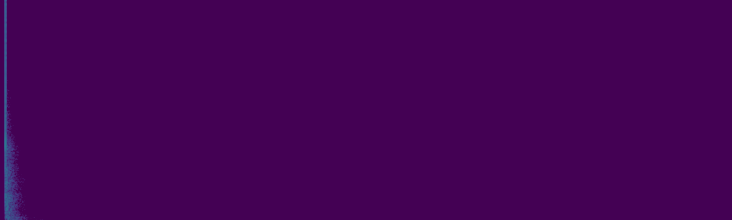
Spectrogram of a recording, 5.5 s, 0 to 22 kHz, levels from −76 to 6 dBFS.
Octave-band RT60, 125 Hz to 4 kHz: 0.80, 0.45, 0.40, 0.35, 0.30, 0.40 seconds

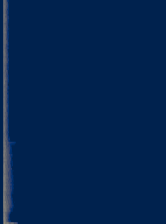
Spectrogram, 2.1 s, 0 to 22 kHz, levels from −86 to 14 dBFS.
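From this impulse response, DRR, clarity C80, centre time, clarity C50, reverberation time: −4.5 dB, 36.5 dB, 8 ms, 23.0 dB, 0.10 s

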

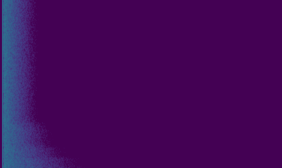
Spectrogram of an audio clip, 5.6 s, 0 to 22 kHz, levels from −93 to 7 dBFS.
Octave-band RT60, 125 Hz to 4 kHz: 2.5, 2.4, 2.4, 2.3, 1.9, 1.5 seconds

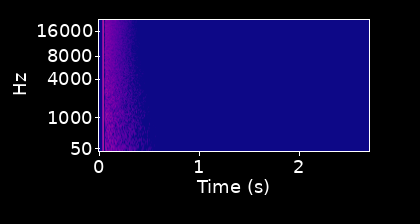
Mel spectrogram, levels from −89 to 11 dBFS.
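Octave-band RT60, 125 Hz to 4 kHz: 1.1, 1.1, 1.0, 0.90, 0.85, 0.80 seconds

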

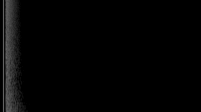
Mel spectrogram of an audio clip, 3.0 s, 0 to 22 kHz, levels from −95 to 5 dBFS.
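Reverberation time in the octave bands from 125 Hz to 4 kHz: 0.50, 0.50, 0.45, 0.40, 0.40, 0.35 seconds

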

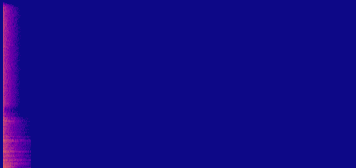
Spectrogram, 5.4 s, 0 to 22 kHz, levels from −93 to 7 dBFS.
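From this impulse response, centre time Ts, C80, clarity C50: 34 ms, 9.5 dB, 5.5 dB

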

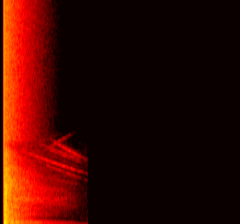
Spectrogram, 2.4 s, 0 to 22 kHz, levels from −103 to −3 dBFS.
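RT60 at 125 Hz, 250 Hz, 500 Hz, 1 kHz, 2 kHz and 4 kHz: 0.95, 0.95, 0.70, 0.70, 1.0, 1.2 seconds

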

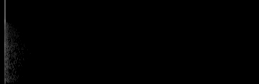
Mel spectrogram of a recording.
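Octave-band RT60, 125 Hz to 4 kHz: 0.90, 0.90, 1.0, 1.0, 1.0, 0.95 seconds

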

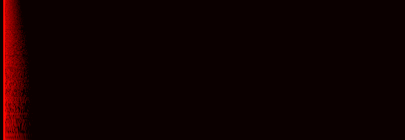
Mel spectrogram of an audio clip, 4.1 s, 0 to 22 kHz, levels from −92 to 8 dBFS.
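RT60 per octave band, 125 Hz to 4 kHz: 0.50, 0.50, 0.50, 0.50, 0.50, 0.45 seconds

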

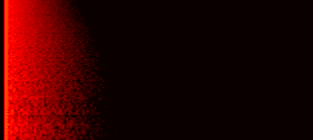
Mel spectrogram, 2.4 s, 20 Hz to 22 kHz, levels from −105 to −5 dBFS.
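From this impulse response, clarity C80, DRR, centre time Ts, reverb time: 11.0 dB, 6.5 dB, 16 ms, 1.1 s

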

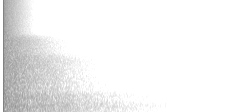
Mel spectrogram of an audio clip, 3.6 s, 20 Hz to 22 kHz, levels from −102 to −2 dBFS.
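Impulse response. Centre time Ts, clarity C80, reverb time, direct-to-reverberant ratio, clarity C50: 63 ms, 5.5 dB, 2.9 s, 1.0 dB, 4.5 dB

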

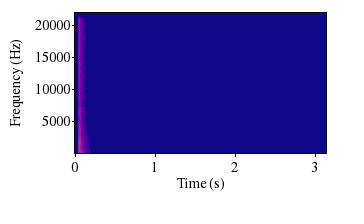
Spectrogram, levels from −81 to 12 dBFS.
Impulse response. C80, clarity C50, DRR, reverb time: 26.5 dB, 18.0 dB, −2.0 dB, 0.25 s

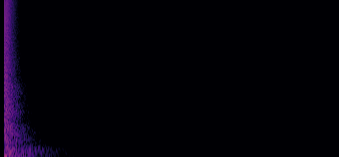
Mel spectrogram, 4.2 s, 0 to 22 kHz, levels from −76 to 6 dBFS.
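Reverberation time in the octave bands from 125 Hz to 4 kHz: 1.4, 1.1, 0.80, 0.60, 0.55, 0.45 seconds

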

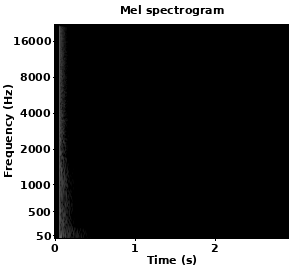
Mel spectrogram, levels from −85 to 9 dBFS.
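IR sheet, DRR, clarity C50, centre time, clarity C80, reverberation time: 3.0 dB, 14.0 dB, 9 ms, 19.0 dB, 0.40 s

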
